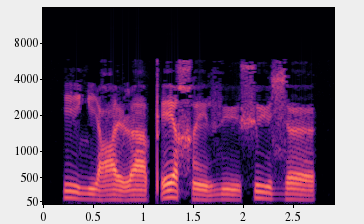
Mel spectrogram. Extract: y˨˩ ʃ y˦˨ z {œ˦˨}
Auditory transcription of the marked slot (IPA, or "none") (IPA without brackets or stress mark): œ˦˨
